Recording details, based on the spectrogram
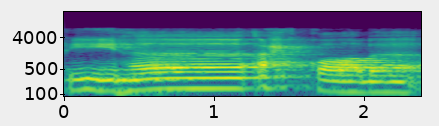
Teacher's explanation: ہا کو 4 حرکات لمبا کریں گے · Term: مد منفصل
